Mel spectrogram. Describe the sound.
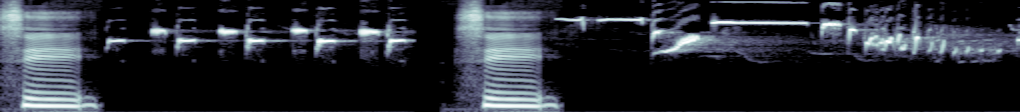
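Birds singing: a run of short, bright, high chirps and thin sustained whistles, broken by two lower, harsher harmonic calls at the start and midway.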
